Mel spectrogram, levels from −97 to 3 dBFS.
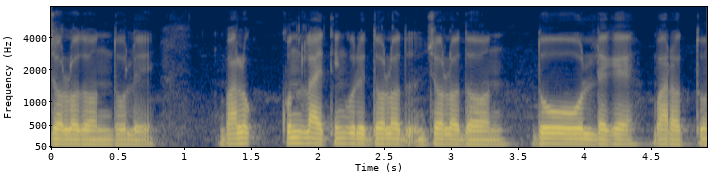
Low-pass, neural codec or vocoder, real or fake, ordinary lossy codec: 7.2 kHz; none; real; none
